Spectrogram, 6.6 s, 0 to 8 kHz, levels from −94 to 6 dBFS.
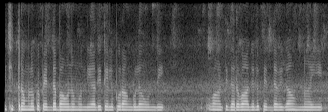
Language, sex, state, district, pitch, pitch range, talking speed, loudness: Telugu, female, Telangana, Mahabubabad, 200 Hz, 195-210 Hz, 120 wpm, -19 LUFS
